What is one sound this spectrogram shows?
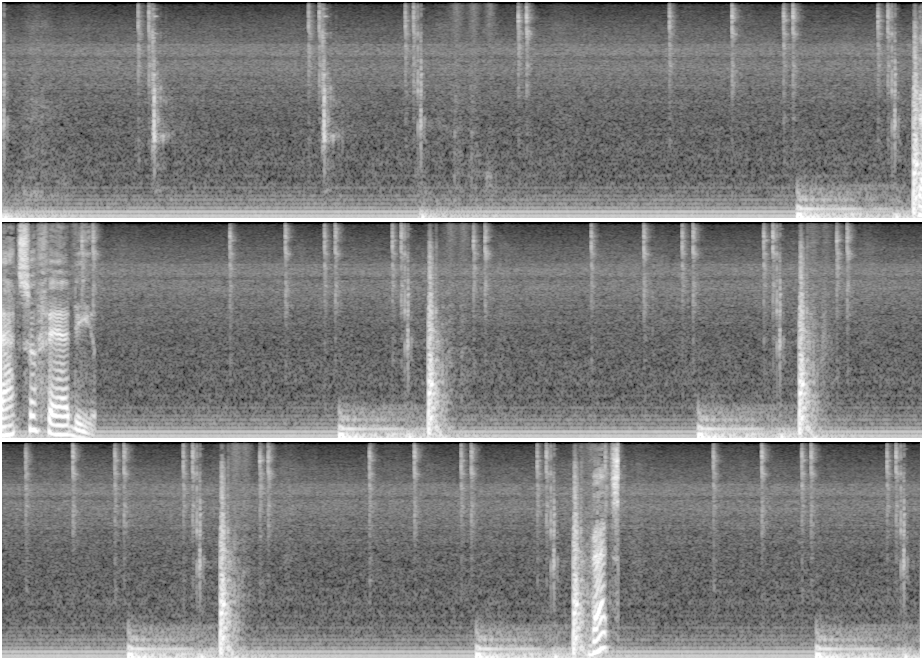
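Soft clicks tick again and again.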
